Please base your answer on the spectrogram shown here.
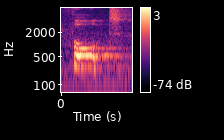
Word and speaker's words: thought: Think, thought, thought. On retrouve le O-U-G-H-T qu'on prononce de la même manière.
